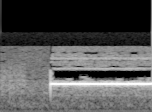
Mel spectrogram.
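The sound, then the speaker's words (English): A single steady electronic beep from an automated collect-call phone system, signalling the caller to state a name. It sounds abruptly after a short hush and holds at one unchanging pitch to the end. “At the tone, please state your name.”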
